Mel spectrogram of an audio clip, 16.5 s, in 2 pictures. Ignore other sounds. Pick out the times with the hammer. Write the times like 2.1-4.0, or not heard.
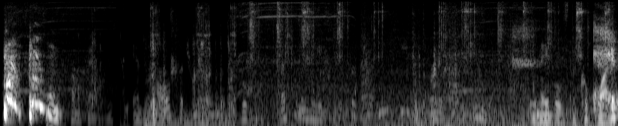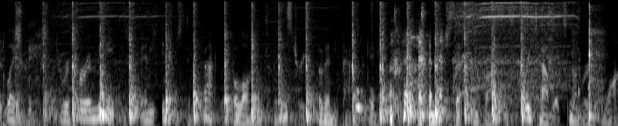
8.2-16.4.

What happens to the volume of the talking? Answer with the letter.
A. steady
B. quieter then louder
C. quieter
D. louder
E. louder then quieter
D.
